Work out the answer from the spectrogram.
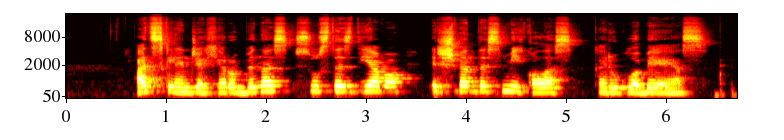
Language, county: Lithuanian, Šiauliai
